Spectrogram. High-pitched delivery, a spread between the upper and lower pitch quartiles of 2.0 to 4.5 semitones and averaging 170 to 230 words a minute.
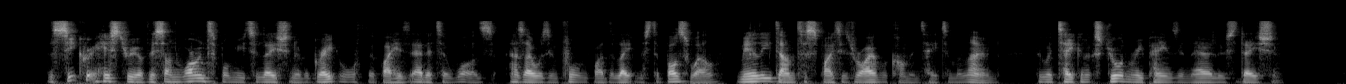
No: low, 105 Hz; average, 2.8 semitones; average, 180 wpm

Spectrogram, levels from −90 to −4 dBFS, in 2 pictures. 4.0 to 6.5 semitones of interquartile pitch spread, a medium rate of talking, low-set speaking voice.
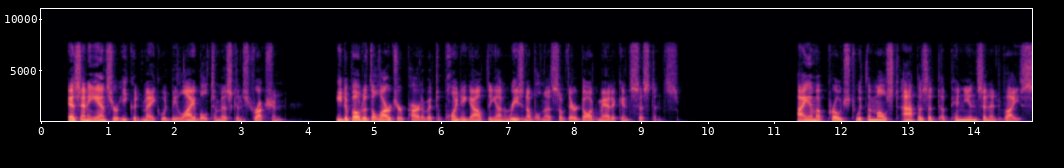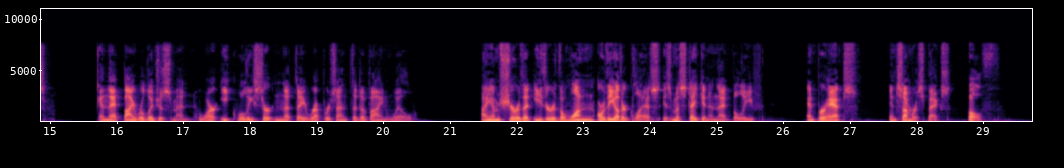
Yes: average, 4.3 semitones; average, 150 wpm; low, 100 Hz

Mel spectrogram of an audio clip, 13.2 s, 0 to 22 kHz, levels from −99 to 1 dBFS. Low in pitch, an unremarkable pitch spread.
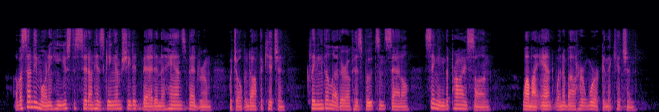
Yes: low, 115 Hz; average, 3.2 semitones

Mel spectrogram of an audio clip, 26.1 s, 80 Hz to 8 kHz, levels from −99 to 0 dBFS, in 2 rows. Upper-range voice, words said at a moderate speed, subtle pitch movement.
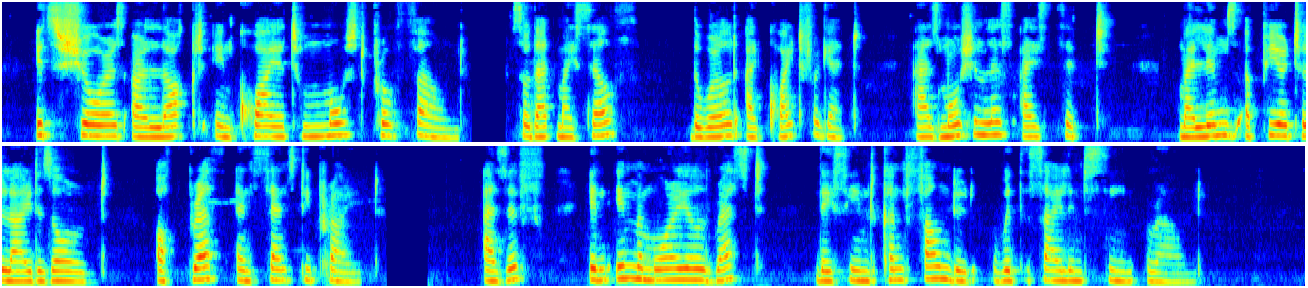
No: high, 220 Hz; slow, 100 wpm; narrow, 2.1 semitones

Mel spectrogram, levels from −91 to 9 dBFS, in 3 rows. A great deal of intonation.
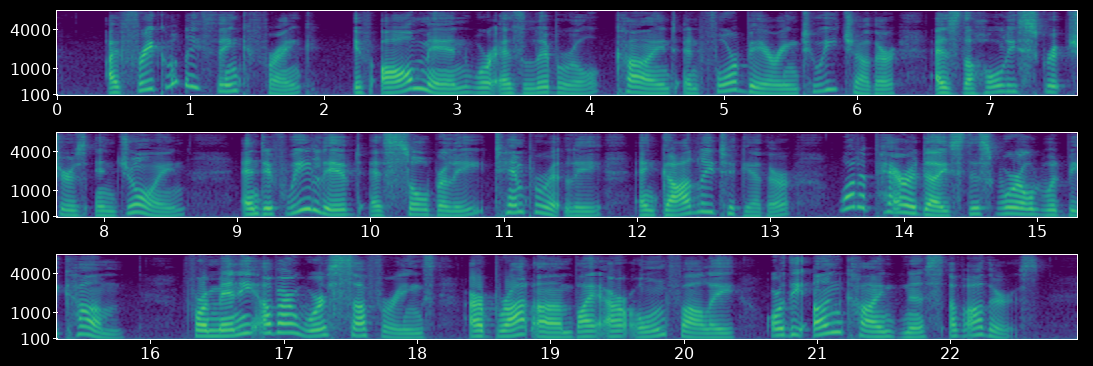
Yes: wide, 6.1 semitones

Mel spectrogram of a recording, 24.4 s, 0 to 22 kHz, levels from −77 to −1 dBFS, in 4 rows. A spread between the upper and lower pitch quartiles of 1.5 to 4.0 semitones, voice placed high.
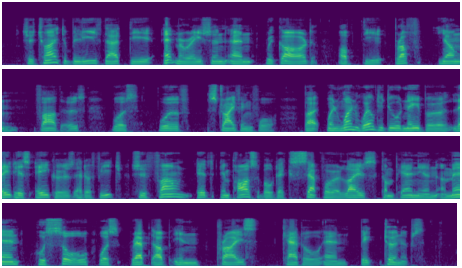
No: average, 2.9 semitones; low, 125 Hz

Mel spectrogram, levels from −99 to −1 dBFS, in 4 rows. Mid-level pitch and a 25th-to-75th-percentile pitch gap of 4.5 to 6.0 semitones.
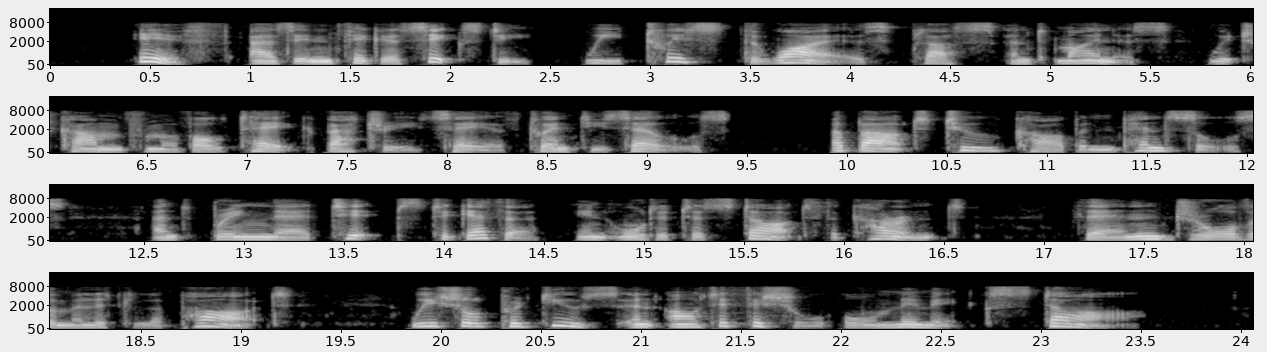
Yes: medium, 165 Hz; average, 5.1 semitones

